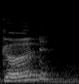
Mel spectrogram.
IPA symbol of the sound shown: g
